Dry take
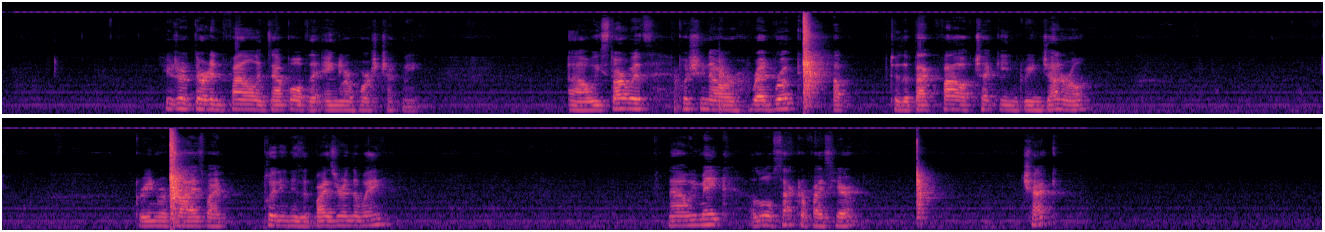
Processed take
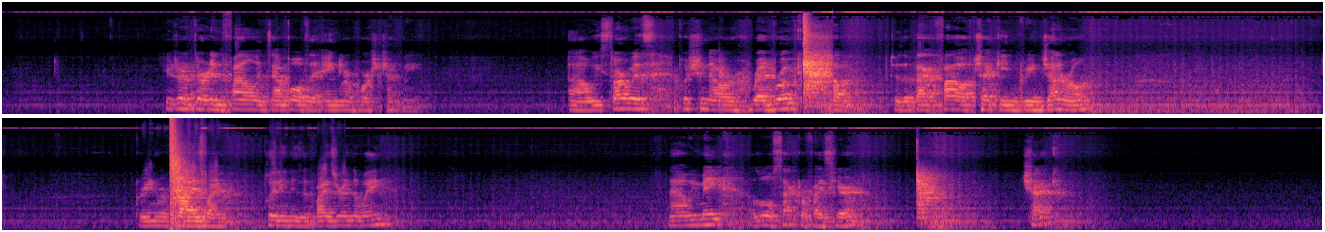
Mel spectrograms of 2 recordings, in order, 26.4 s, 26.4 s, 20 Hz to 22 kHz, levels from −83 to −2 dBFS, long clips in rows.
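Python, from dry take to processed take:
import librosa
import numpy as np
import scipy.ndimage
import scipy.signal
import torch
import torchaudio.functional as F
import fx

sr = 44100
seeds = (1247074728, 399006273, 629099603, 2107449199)

y = fx.env_flatten(x, sr, amount_pct=50, at=(9.21, 12.91))
y = fx.self_delay(y, sr, depth_ms=0.3, at=(14.23, 16.65))
y = fx.reverb_throw(y, sr, start_s=18.02, length_s=1.76, rt60_s=2.2, drr_db=0.0)
y = fx.dynamic_eq(y, sr, hz=1400.0, q=7.4, threshold_db=-47.0, ratio=4.0, max_db=-5)
y = fx.sustainer(y, sr, db_per_s=33.0)
y = y * librosa.db_to_amplitude(4.0)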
